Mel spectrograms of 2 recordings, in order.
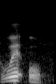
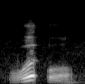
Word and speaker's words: Whitwell: Looks like it should be pronounced Whitwell. Mhm. Nope. Nope. What? Whitwell. Yeah. Ain't no U's in there.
